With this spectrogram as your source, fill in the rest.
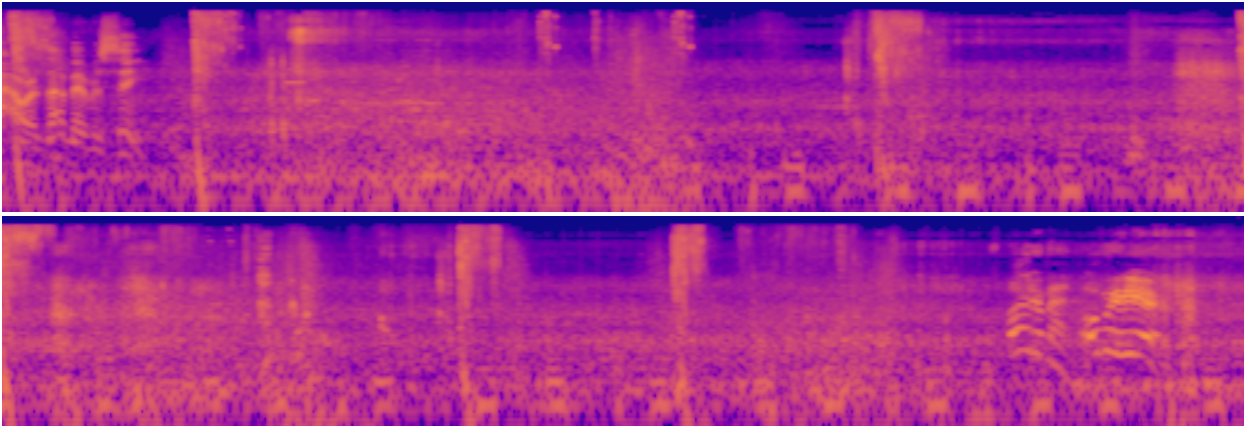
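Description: Air whooshes past in quick rushes.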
